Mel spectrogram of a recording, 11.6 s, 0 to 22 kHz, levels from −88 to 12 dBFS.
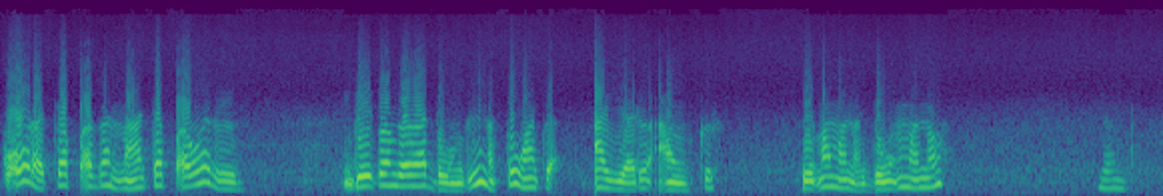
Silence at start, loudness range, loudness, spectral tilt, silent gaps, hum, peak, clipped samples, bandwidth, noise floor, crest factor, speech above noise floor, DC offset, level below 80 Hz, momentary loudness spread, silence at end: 0 s; 4 LU; -15 LUFS; -7.5 dB/octave; none; none; -2 dBFS; under 0.1%; 13 kHz; -44 dBFS; 14 dB; 29 dB; under 0.1%; -62 dBFS; 12 LU; 0.4 s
